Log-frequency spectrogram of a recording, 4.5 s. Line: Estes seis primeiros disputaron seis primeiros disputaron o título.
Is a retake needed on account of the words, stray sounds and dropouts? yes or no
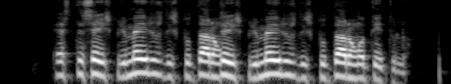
no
